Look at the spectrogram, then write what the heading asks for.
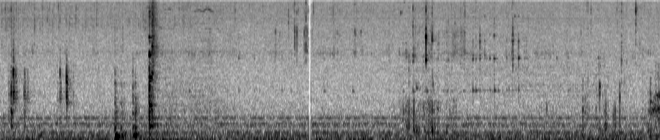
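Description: Faint chewing of a chicken bowl close to the microphone, with a few soft wet mouth clicks and squishes over a low steady hum.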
